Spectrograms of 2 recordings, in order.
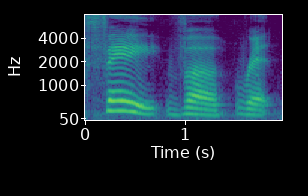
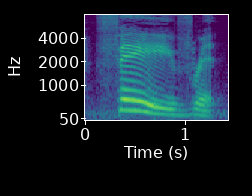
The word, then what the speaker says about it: favorite: favorite I noticed that I'm dropping the middle unstressed syllable in favorite so it's not favor writ but simply favorite favorite favorite things and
